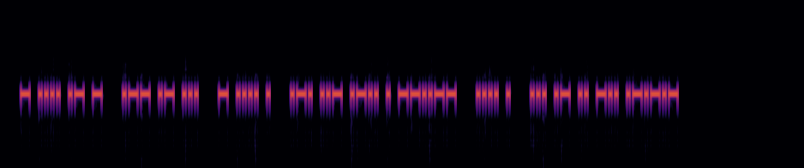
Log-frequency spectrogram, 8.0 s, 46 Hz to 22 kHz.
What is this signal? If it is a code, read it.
Morse code, heard as a keyed tone, about 40 wpm, 700 Hz. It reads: THAT WAS THE RULE, HE SAID.
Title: Sentences from Top 1000 Words - Review Part 2 - 40wpm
